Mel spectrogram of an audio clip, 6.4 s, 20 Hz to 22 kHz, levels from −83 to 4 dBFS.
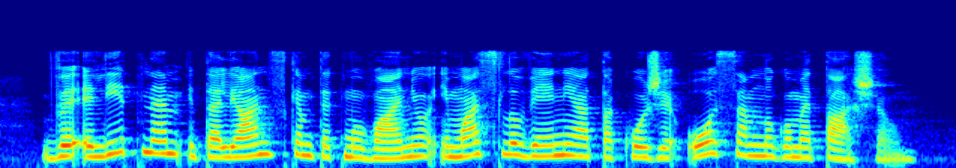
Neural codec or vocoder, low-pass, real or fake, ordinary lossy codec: none; 7.2 kHz; real; none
